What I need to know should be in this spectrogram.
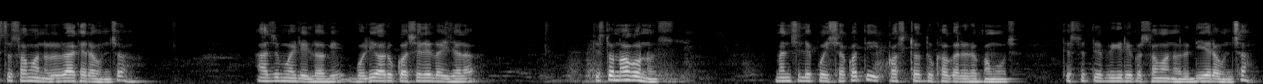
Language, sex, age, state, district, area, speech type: Nepali, male, 30-45, West Bengal, Jalpaiguri, urban, spontaneous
